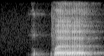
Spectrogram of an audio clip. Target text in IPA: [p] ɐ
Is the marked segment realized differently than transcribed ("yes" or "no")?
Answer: no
